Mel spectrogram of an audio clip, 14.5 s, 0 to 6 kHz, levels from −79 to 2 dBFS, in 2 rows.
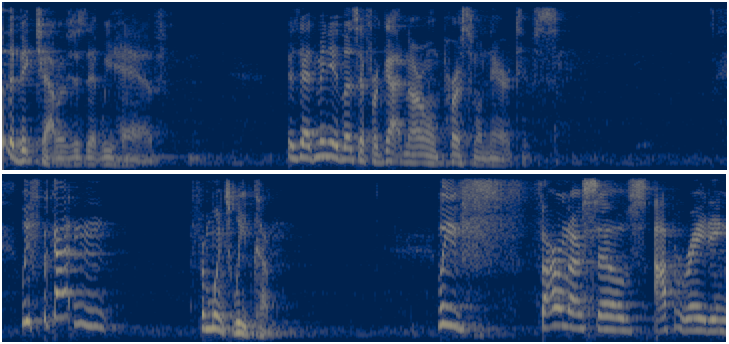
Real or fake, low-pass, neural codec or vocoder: real; 5.4 kHz; none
